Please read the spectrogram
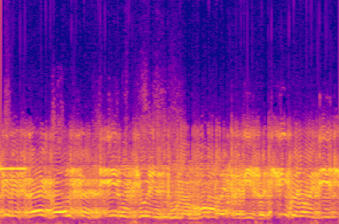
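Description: Another amateur radio station's operator talking over the air, heard through a portable transceiver's loudspeaker: a thin, narrow-sounding voice with no deep tones, received very strong.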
